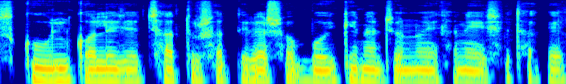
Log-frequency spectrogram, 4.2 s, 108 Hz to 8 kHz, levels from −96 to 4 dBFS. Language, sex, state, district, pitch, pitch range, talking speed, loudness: Bengali, male, West Bengal, Dakshin Dinajpur, 115 Hz, 110-120 Hz, 155 wpm, -34 LUFS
